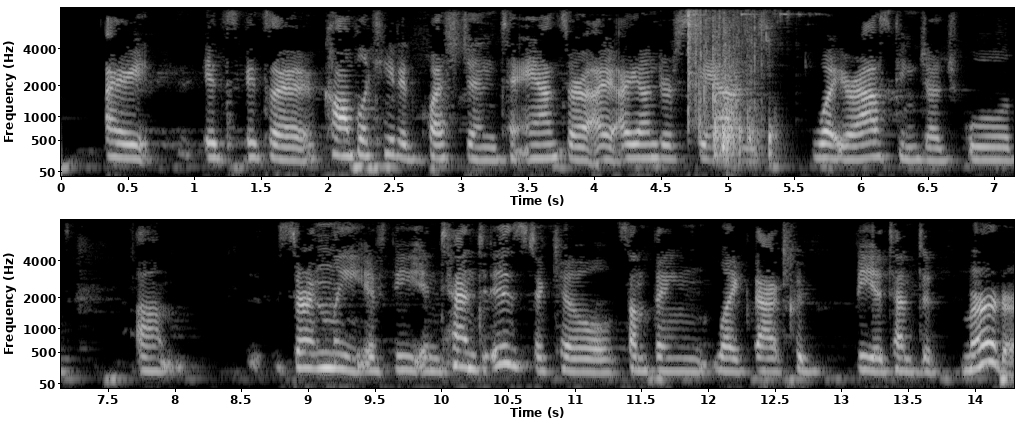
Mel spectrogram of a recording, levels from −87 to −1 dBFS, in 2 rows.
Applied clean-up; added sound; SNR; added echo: classical method WPE with log-MMSE.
